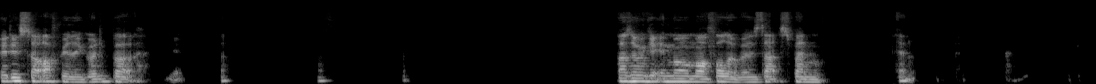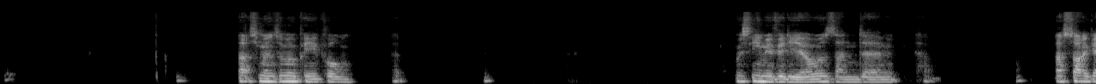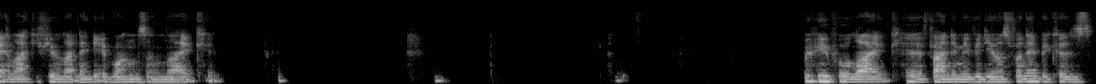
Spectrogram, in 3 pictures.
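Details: Adult who stutters, a stuttering advocate; frequent blocks and long pauses heard; real stuttering.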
